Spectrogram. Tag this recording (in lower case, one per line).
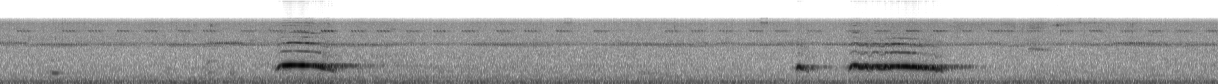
bird
wild animals
animal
